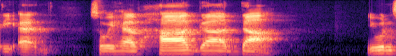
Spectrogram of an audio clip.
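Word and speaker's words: הגדה: And at the end, notice that the hey is silent.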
